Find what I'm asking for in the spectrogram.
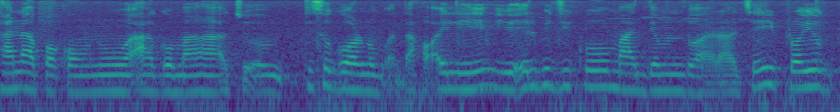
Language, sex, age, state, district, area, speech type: Nepali, female, 18-30, West Bengal, Darjeeling, rural, spontaneous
